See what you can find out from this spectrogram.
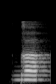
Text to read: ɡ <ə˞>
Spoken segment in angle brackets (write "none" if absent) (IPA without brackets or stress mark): ʌ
